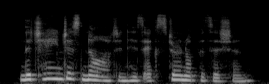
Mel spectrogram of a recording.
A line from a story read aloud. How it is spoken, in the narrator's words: said the Countess, solemnly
